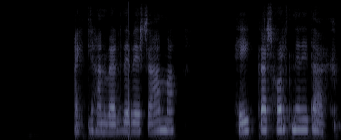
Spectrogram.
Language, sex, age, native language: Icelandic, female, 30-39, Icelandic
